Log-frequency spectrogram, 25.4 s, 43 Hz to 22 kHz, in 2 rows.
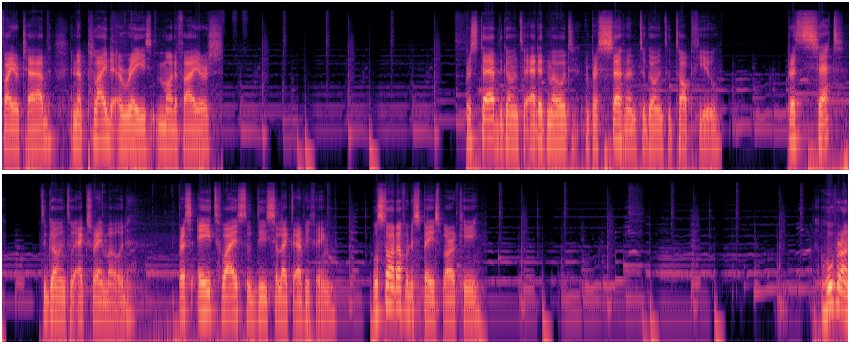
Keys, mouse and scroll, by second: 1.8-7.0 drag, 7.0 Tab, 9.0 KP_7, 10.2-12.1 scroll up 2, 12.1 z, 15.0 a, 15.2 a, 16.5-17.3 scroll up 1, 17.6-19.4 shift+middle drag, 19.4-22.3 scroll up 1.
